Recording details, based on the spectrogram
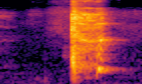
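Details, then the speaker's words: Sick child with cough and cold, coughing just after nebulizer treatment while studying: a single short, forceful cough in a quiet room. "देखो कितनी खांसी आ रही है।"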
